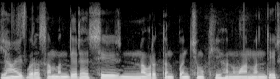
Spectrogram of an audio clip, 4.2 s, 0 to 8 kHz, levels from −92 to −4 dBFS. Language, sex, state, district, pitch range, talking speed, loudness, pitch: Hindi, male, Bihar, Begusarai, 135-145 Hz, 155 wpm, -20 LUFS, 140 Hz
